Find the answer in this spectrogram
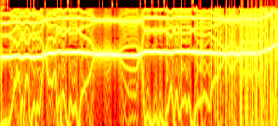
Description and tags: Fake short-wave radio interference produced by the Mute-Synth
